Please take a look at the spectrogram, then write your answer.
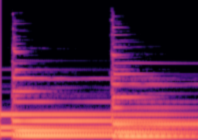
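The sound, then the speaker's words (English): A two-note doorbell-style ding-dong chime, a birthday ding dong sound effect played for a birthday, rings out alone: a bright first strike, then a lower second tone about a second later, both sustaining with a rich, ringing harmonic tail. “Yeah, I think birthday, that's the birthday ding dong for you right there.”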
